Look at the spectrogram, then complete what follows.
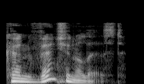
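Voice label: "conventionalist", British English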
